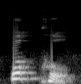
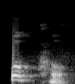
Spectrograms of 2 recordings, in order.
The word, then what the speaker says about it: কক্ষ: অর্থাৎ অ আছে আর অ এর পরে ক এর মধ্যে থাকার কারণে এই ক এর সাথে ওকার হবে তাহলে হবে কক্ষ কক্ষ আর এটা হবে কি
